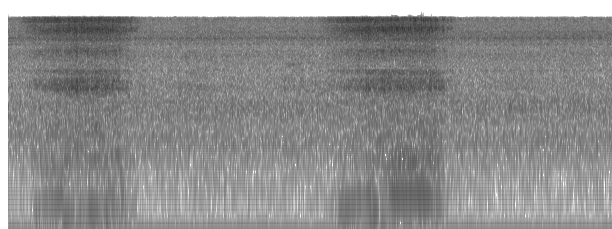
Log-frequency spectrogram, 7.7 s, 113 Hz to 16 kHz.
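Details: Snorlax cartoon snore: two slow, drawn-out snores with a rising then steady rough tone, about 16 a minute.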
